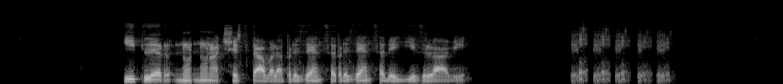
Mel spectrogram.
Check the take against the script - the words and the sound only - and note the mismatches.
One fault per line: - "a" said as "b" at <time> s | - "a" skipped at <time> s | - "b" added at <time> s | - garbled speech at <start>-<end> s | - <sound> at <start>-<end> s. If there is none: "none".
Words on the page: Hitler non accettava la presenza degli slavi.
- "non" added at 1.9 s
- "presenza" added at 3.3 s
- laugh at 5.7-6.8 s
